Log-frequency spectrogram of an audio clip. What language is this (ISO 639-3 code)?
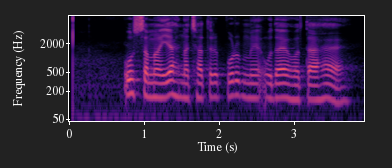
hin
